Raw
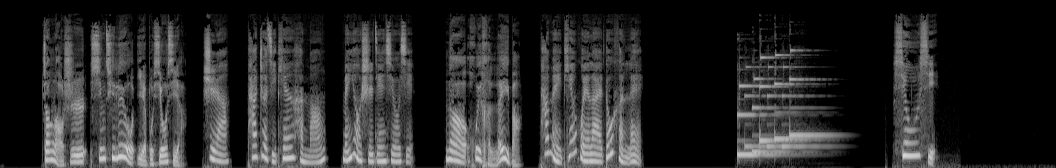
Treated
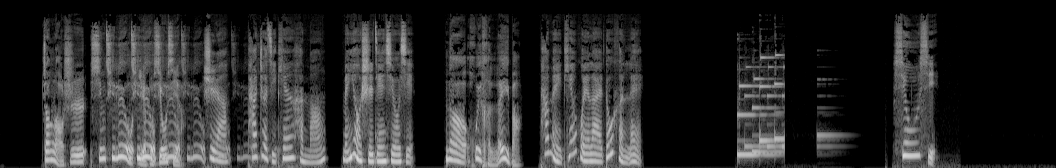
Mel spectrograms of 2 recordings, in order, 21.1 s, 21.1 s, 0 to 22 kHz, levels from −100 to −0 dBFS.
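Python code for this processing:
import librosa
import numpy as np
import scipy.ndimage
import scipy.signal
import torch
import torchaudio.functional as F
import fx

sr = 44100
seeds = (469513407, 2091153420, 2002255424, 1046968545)

y = fx.echo_throw(x, sr, start_s=2.07, length_s=0.52, ms=500, feedback_pct=50, wet_db=0.0)
y = fx.edit(y, sr, fx.clip_gain(start_s=7.01, length_s=1.94, db=5.0),
    fx.room_tone_fill(start_s=15.69, length_s=0.65), tone=tone)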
